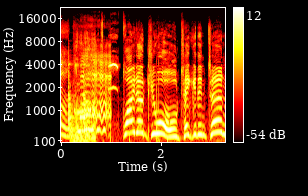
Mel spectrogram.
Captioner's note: snorts; bleats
